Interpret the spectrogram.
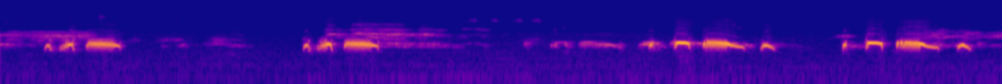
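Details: A female spotted dove gives soft, low, hooting coos in short phrased bursts, calling to stir up a male.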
